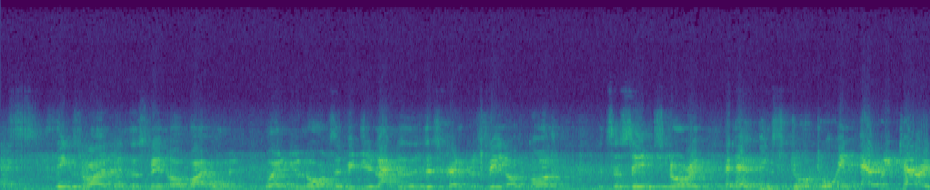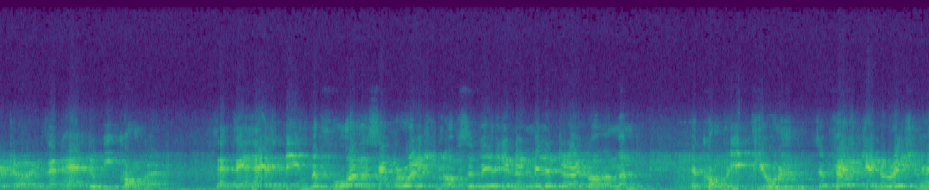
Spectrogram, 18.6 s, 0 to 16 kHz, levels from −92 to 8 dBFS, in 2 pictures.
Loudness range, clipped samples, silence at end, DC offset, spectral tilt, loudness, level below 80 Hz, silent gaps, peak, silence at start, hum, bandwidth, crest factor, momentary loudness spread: 2 LU; under 0.1%; 0 s; under 0.1%; -5 dB/octave; -17 LUFS; -38 dBFS; none; -2 dBFS; 0 s; none; 8.6 kHz; 14 dB; 8 LU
